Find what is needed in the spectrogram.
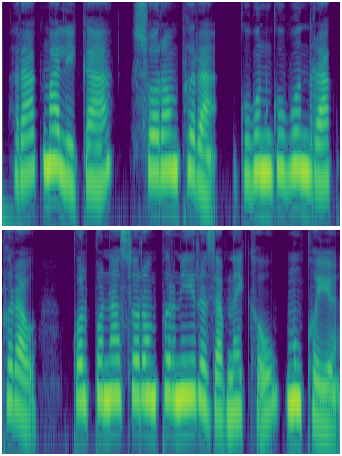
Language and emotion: Bodo, neutral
